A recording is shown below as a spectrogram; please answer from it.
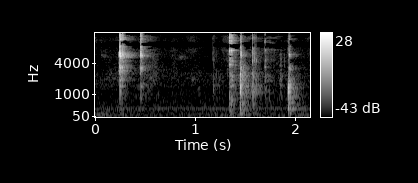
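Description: A metal spoon and a small glass dish clinking and being set down on a countertop: several sharp clinks, a pair near the start and a few more in the second half.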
